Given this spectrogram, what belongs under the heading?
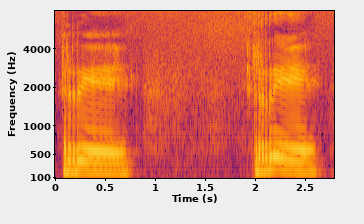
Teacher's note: Re is exactly the same sound with R in English, but we pronounce re with more pressure.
